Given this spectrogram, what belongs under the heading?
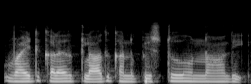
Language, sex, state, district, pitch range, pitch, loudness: Telugu, male, Telangana, Mahabubabad, 135-145 Hz, 140 Hz, -19 LUFS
